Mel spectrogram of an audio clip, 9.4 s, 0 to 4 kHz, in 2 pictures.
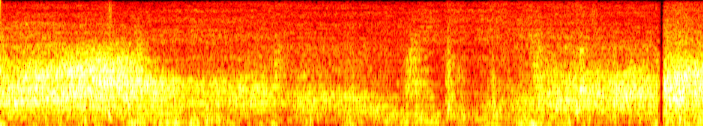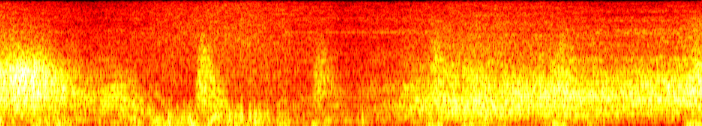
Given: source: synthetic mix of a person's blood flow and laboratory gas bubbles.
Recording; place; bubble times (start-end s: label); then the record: Doppler ultrasound of blood flow; subclavian vein
0.66-0.77 s: bubbles
2.96-3.11 s: bubbles
3.25-3.39 s: bubbles
3.78-4.00 s: bubbles
From the record:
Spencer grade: 2 (many but less than half of the cardiac periods contain bubble signals, singularly or in groups); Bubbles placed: anywhere in the cardiac cycle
